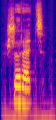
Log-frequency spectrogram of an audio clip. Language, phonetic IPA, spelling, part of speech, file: Polish, [ʒrɛt͡ɕ], żreć, verb, Pl-żreć.ogg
